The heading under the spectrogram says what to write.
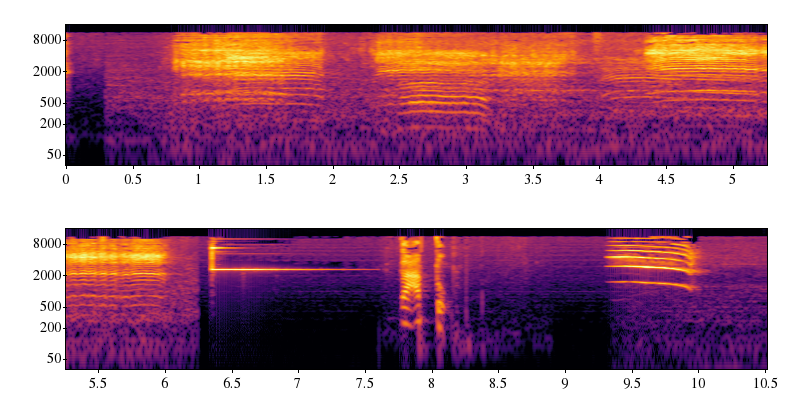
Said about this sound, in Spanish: Oveja.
